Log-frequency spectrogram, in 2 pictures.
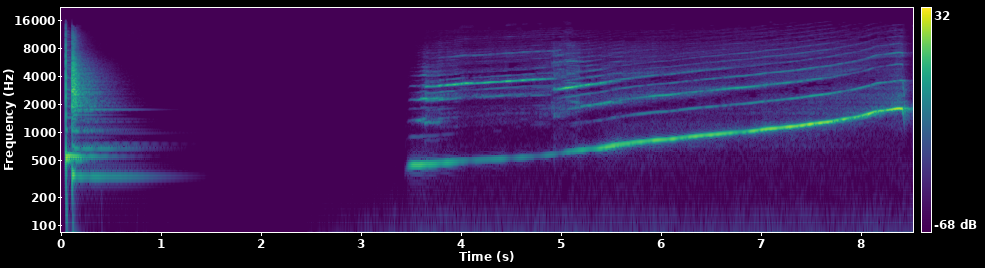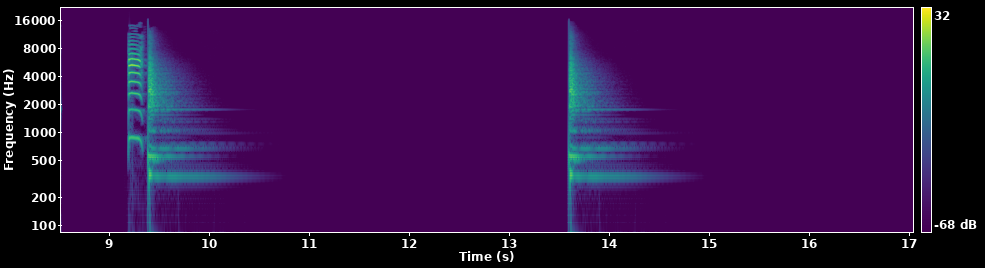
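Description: Edited-in sound effects over dead silence. A bell-like ding at the start is followed by a rising whistle glide lasting about five seconds. Then comes a ding with a quick downward swoop, and one more ding near the end.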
